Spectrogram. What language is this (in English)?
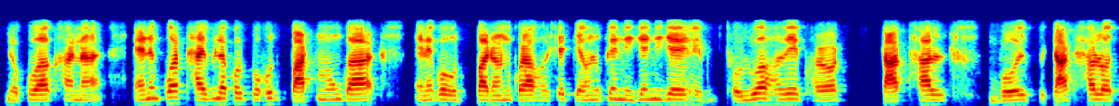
Assamese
